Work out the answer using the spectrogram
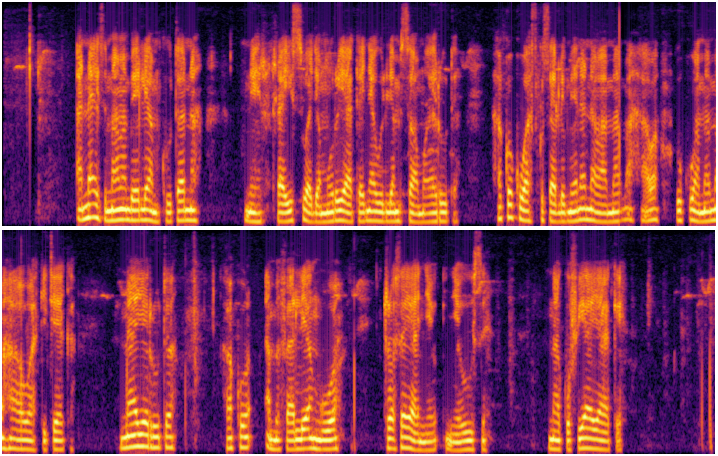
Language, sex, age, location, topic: Swahili, male, 18-24, Nakuru, government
